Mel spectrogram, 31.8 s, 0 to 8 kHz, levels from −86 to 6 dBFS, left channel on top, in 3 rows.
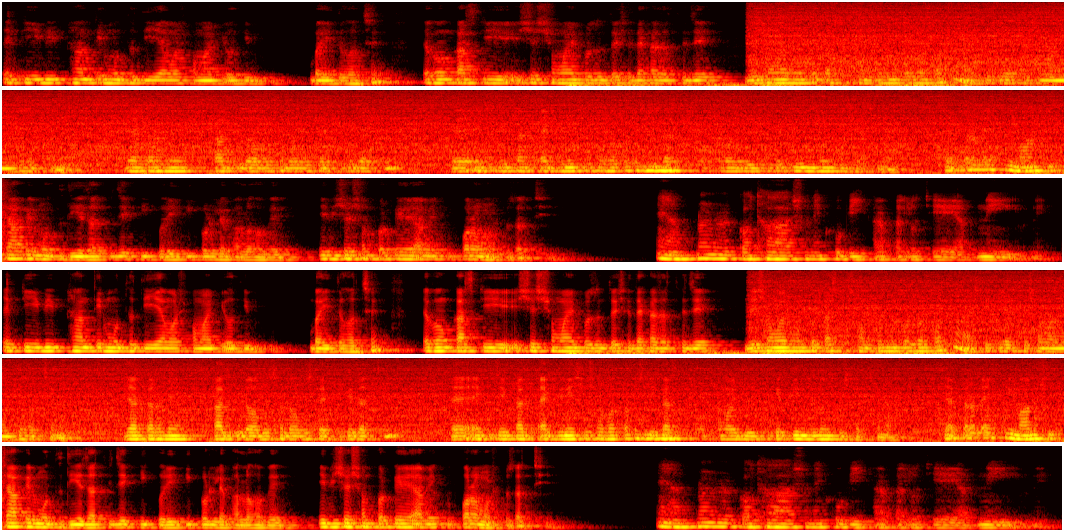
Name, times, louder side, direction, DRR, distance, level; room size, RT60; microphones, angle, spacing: voice 1, 0.0-2.6 3.1-3.8 4.2-7.1 7.4-11.3 11.8-12.5 12.7-14.5 15.1-19.1 19.4-19.6 20.0-24.1 24.4-25.6 25.9-26.5, right 3 dB, 70° right, 7 dB, 0.3 m, -25 dB
sound 1, 5.6-11.0 11.9-13.9 16.2-16.9 17.7-18.5 18.9-19.3, equal, 60° left, 0.8 m, -38 dB
Water, 7.4-21.2, equal, 80° left, 1.1 m, -36 dB
voice 2, 17.0-17.4 27.8-31.7, left 1 dB, 45° left, 2 dB, 0.4 m, -26 dB
2.5 x 2.2 x 2.3 m, 0.65 s
head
